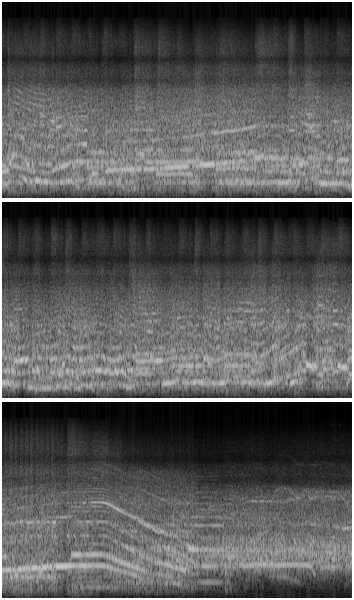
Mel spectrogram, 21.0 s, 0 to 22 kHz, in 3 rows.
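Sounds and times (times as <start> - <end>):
lap steel guitar sliding phrases: 0.0 - 18.4
live rock band playing: 0.0 - 18.9.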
